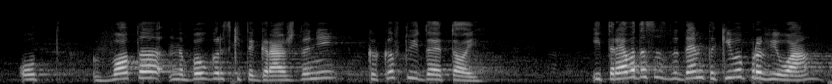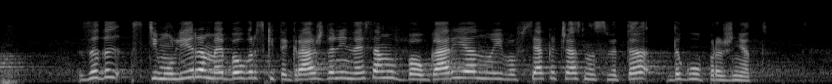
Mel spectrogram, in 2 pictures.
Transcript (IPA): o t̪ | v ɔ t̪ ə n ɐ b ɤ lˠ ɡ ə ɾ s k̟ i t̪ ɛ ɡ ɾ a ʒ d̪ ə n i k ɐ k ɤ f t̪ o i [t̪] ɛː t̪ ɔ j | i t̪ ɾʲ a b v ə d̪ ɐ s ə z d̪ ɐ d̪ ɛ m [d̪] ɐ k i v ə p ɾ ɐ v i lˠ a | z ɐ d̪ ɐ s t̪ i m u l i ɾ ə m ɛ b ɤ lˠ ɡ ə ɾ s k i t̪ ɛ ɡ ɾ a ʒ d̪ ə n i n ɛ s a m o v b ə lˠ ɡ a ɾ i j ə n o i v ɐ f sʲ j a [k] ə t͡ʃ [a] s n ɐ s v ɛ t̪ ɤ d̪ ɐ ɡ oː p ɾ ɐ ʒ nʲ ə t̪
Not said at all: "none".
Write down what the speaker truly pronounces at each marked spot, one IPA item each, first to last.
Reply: d̪, t̪, k, a

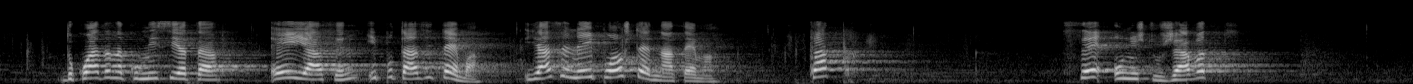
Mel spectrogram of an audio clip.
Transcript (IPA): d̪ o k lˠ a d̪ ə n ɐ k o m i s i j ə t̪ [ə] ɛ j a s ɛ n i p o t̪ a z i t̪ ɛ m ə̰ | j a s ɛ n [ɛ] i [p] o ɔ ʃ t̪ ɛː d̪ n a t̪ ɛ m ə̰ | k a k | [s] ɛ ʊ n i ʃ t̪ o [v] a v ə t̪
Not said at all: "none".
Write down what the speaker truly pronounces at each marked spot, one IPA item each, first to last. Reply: ə, ɛ, p, s, ʒ

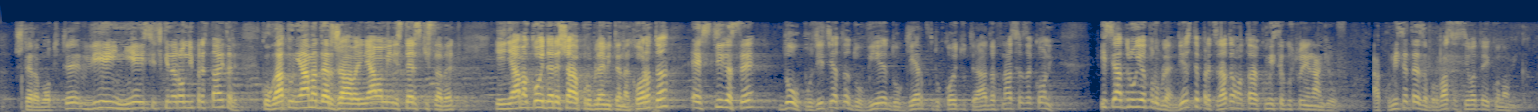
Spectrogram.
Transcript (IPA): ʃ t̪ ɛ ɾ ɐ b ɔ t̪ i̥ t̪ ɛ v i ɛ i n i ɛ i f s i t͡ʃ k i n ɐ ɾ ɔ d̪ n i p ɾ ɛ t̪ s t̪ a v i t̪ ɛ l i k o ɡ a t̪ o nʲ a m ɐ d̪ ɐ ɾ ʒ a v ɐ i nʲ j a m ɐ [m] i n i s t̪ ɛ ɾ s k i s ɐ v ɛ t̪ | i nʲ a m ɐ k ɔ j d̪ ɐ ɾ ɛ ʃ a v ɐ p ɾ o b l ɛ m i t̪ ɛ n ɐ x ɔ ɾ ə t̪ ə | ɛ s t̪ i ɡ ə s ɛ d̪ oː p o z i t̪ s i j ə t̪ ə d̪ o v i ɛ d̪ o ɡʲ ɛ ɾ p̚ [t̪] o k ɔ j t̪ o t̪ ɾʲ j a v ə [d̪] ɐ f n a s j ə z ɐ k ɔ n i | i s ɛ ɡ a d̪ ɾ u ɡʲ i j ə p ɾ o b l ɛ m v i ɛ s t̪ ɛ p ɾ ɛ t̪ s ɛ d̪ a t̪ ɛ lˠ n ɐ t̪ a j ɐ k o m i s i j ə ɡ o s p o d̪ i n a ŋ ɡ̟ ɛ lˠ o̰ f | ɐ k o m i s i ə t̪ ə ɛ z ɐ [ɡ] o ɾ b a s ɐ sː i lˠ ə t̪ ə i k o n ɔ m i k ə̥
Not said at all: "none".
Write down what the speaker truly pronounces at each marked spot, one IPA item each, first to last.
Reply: m, d̪, d̪, b

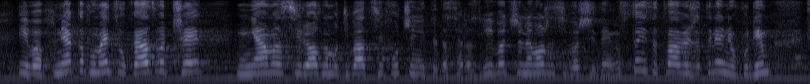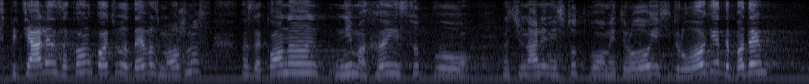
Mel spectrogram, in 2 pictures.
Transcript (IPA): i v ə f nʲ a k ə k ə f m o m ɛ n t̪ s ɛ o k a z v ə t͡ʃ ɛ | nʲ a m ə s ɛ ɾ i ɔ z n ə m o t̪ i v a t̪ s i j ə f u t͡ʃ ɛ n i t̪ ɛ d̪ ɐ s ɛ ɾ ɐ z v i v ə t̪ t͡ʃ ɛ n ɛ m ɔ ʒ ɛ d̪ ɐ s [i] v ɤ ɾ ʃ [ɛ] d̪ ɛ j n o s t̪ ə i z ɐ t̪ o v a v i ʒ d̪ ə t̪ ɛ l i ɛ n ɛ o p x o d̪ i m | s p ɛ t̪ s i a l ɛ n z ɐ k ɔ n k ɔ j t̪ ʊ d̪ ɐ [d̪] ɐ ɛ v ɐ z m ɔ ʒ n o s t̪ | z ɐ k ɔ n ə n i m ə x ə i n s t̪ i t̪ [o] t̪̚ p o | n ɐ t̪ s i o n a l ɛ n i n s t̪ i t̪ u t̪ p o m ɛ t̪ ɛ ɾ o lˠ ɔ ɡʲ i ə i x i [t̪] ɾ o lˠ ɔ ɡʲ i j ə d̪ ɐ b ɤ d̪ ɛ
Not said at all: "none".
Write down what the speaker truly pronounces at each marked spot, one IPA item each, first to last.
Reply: ɛ, i, d̪, u, d̪

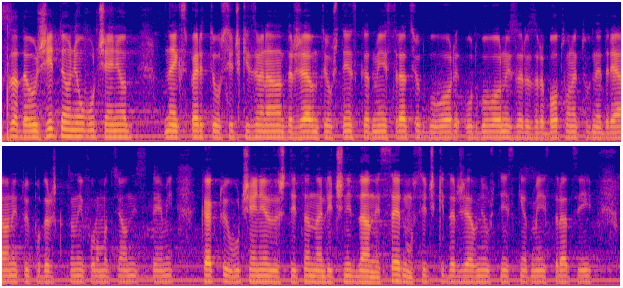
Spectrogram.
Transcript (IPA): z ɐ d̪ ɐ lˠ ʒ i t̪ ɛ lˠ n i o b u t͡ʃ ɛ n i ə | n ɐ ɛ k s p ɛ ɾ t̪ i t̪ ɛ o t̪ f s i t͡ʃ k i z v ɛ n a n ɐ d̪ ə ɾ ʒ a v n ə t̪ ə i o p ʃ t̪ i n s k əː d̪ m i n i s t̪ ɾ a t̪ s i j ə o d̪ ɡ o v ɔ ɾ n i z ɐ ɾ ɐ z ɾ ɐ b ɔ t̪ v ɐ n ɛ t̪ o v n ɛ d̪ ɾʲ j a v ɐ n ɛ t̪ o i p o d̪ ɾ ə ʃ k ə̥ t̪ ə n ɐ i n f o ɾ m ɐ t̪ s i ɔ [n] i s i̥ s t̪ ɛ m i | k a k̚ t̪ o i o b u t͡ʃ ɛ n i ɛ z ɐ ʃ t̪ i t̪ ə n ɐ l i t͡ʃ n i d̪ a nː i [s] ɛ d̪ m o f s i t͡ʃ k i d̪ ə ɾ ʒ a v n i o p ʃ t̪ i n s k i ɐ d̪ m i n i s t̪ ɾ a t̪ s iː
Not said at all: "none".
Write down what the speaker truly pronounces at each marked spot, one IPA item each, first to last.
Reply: nː, s

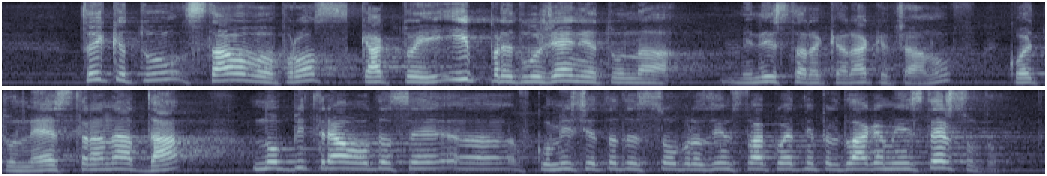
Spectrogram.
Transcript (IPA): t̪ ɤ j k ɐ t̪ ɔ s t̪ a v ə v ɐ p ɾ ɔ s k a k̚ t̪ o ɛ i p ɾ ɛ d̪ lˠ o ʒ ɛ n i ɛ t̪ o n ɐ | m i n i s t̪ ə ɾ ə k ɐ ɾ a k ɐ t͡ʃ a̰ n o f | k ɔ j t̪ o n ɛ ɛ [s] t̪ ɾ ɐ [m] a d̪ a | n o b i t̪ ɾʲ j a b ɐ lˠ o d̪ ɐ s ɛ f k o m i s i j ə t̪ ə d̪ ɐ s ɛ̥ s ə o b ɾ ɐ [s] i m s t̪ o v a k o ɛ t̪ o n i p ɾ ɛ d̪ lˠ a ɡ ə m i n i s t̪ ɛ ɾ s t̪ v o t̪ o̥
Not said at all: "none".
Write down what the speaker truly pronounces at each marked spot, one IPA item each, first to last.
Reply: s, n, z

